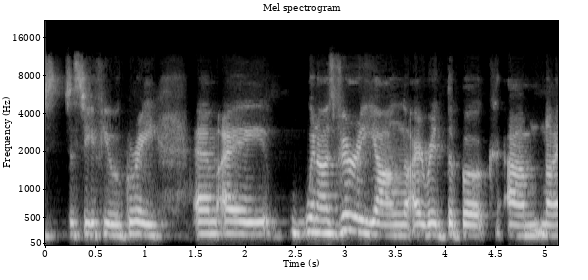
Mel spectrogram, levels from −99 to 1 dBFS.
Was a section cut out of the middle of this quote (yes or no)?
no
